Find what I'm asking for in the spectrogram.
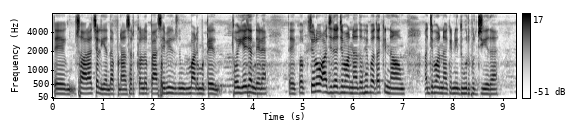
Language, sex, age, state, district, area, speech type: Dogri, female, 45-60, Jammu and Kashmir, Samba, rural, spontaneous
